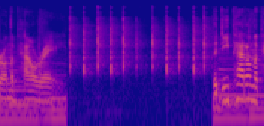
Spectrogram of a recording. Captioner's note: loud clicking sounds from the joysticks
